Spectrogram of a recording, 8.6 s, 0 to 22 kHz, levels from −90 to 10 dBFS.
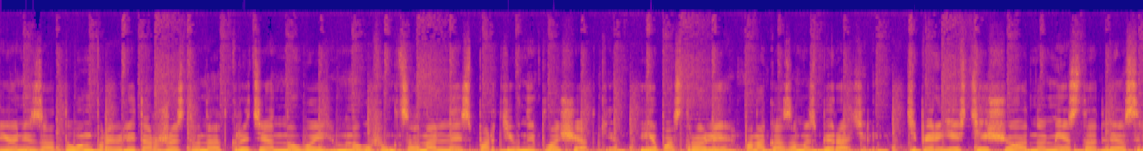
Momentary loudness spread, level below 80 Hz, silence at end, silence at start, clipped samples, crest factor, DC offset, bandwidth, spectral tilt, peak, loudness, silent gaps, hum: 3 LU; -24 dBFS; 0 s; 0 s; under 0.1%; 14 dB; under 0.1%; over 20 kHz; -4.5 dB/octave; 0 dBFS; -13 LUFS; none; none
